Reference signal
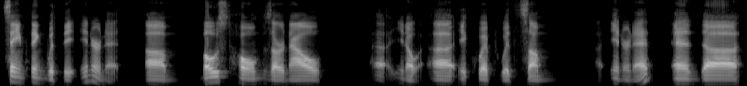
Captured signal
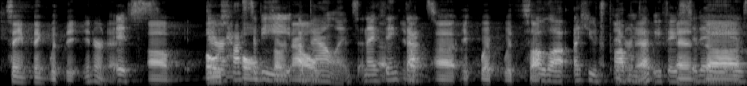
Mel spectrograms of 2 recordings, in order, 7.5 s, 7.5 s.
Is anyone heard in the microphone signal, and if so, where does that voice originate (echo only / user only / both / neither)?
both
